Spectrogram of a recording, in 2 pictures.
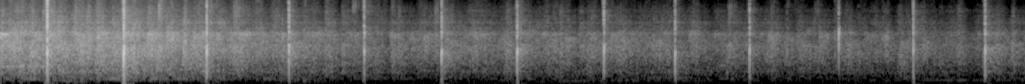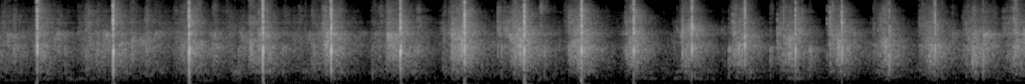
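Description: An audience at a meeting applauds to thank the people of Sopron for agreeing to host the next meeting, the dense clapping gradually settling into steady, rhythmic unison claps that continue evenly and slightly quicken toward the end, with no talking over it.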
